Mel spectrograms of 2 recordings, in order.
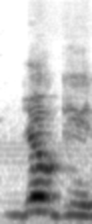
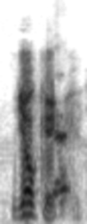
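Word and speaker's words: Jokić: Golden State, and then Jokey, the guy for the Nuggets. Jokic. Yeah. Jokic. I said his name wrong, but I'm looking at the player, Jokey.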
